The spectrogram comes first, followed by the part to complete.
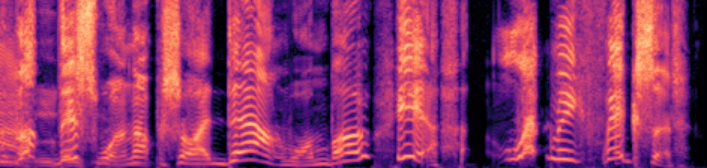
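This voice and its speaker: A cartoonish character voice is pitched high. It moves at a fairly slow pace. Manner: lively, giggly.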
